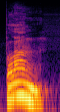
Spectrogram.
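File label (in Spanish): "plan", Spanish, Peru, Cuzco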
